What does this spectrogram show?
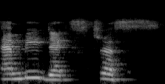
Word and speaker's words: ambidextrous: Okay, it's AMB, V नहीं है, B है, AMB, बब्बे नाल। हाँ, इन्हों बोलना है ambidextrous, ambidextrous, ambidexter, ambidextrous, ambidextrous,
